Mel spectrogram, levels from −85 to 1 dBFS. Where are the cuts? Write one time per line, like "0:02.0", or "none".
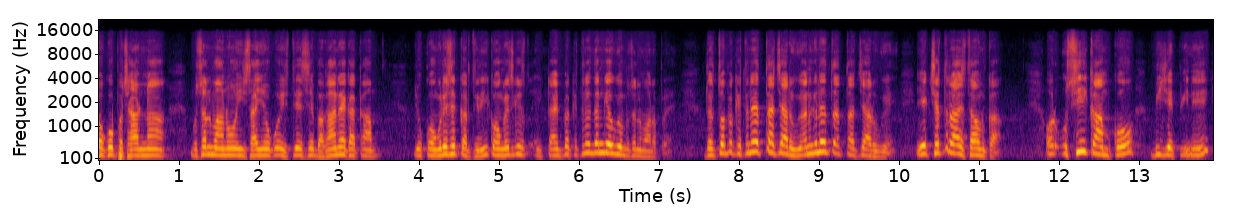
none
